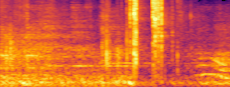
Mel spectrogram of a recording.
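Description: Wax paper crackling in two short, sharp snaps a little past halfway as a decoupaged notebook, its cover tacky from the humidity, is handled and pulled free of it.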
